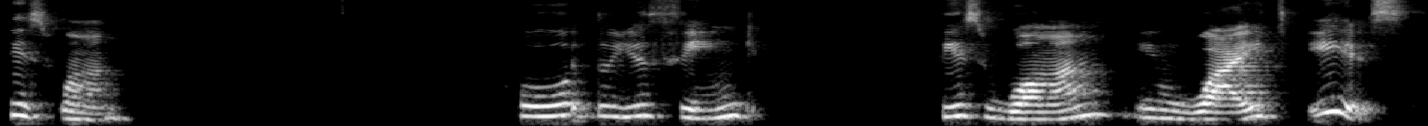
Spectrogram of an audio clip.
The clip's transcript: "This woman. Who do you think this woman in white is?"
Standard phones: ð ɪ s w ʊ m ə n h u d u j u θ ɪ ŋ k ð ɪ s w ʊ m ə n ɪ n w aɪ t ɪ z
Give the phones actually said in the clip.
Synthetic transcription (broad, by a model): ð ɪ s w ʊ m ə n h u d u j u θ ɪ ŋ k ð ɪ s w ʊ m ə n ɪ n w aɪ t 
